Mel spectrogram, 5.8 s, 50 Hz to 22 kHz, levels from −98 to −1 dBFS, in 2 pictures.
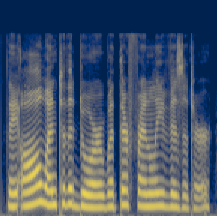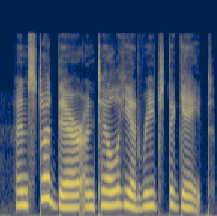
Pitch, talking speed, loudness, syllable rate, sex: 240 Hz, 195 wpm, -15 LUFS, 4.7 syllables/s, female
